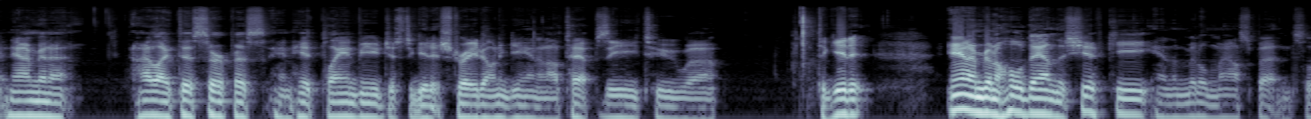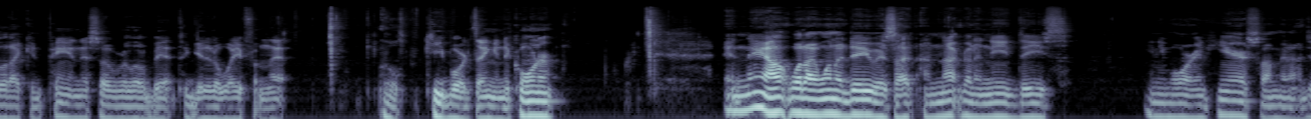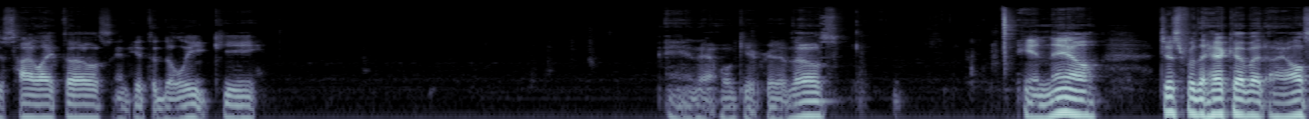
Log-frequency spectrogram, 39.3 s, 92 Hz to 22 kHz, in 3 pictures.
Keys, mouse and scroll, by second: 1.2 click, 2.9 click, 4.7 z, 11.9-12.8 shift+middle drag, 22.7 click, 25.4 click, 30.1 middle click, 30.5-31.0 scroll up 7, 31.4 click, 32.9 click, 34.5 scroll down 3, 36.3 scroll up 1, 36.9 scroll up 2.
